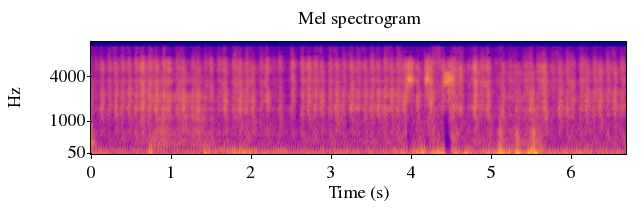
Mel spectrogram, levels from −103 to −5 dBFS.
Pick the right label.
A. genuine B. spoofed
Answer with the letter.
B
